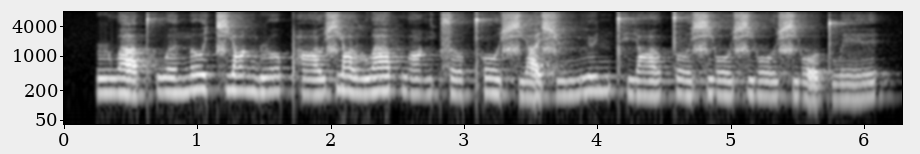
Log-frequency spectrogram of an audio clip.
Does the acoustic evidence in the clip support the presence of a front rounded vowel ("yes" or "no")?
yes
